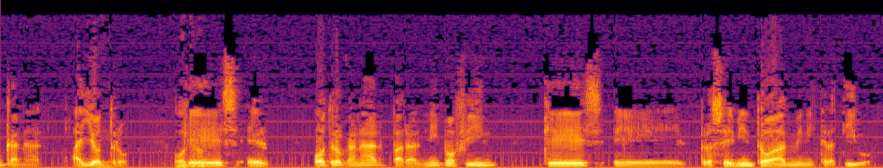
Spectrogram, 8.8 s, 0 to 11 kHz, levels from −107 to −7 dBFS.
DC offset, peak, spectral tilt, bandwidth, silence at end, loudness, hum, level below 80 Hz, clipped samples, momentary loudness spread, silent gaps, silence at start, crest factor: 2%; 0 dBFS; -7 dB/octave; 8 kHz; 0.15 s; -15 LUFS; none; -44 dBFS; under 0.1%; 11 LU; none; 0 s; 14 dB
